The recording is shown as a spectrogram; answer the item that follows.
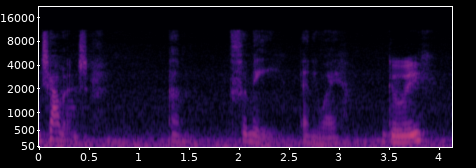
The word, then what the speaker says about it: GUI: um for me anyway gooey i can't believe they pronounced it as gooey isn't it just gui personal history where are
